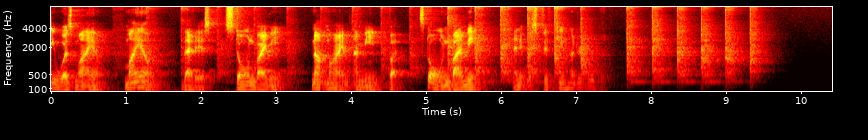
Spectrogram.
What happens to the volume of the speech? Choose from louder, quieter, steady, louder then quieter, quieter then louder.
quieter.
